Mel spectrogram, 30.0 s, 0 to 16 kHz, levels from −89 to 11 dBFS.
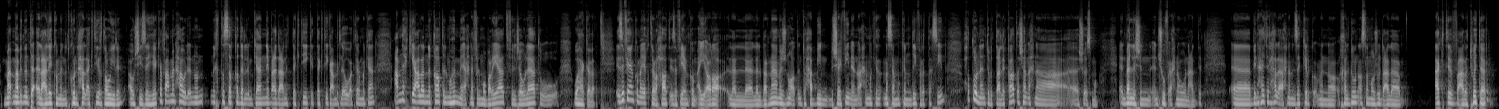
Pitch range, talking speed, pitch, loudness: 120-145 Hz, 170 wpm, 130 Hz, -28 LUFS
